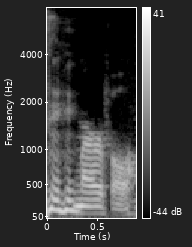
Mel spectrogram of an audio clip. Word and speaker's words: Maryville: Yeah, their old people would have hats that Murvul, just Merville. Like, that's how you say it.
